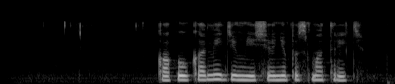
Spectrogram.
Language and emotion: Russian, neutral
